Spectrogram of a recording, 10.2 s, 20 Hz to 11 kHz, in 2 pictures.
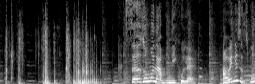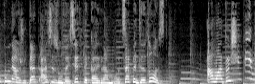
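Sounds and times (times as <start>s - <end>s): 
wooden knocks and clunks of a door: 0.0s - 2.3s
speech: 2.6s - 8.6s, 9.3s - 10.2s.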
